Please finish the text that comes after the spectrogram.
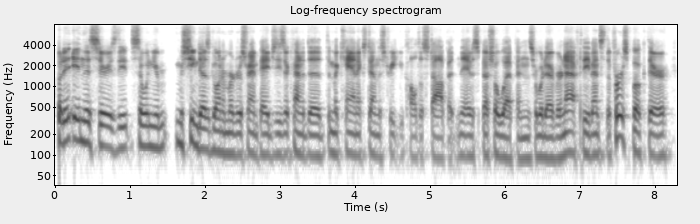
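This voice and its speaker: A middle-aged man with a fairly low voice, chatting as a guest on a video call. He is wry and a little hesitant as he explains things. The sound is somewhat dull and lo-fi. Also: racing, hardly any pauses, a bit bright. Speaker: guest, author. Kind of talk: casual interview talk. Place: book-lined room at home.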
